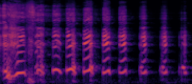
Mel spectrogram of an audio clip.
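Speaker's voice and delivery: loud, high-pitched staccato giggle; giggling fit. Real, not acted. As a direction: burst into helpless high giggles. Cracks up over a joke.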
